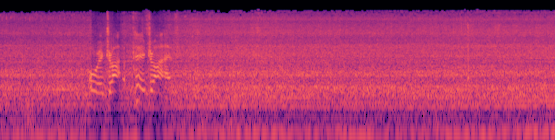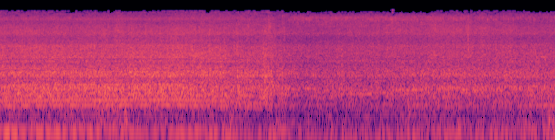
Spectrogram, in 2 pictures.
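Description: Tyres crunch and rumble over a dirt road.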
